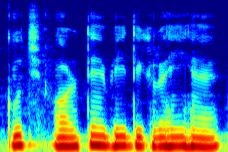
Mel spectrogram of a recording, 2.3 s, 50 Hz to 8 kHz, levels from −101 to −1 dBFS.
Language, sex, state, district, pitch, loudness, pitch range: Hindi, male, Bihar, Patna, 130 Hz, -11 LUFS, 125-140 Hz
